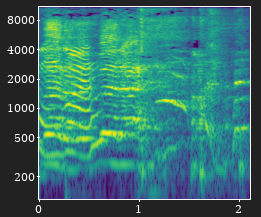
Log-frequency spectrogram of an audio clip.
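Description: Excited, high-pitched voices shouting and laughing, dying down near the end.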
